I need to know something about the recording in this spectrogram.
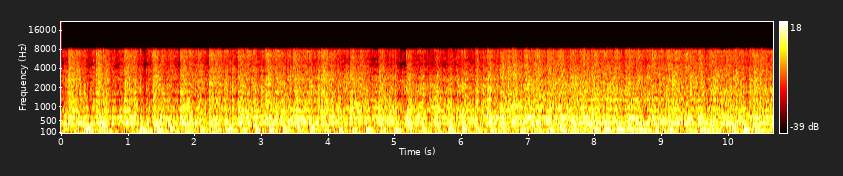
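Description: A Tamil Nadu bandset drum group of large double-headed bass drums and smaller shoulder-slung drums beaten with sticks, playing a fast, dense rhythm loudly and without a break.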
